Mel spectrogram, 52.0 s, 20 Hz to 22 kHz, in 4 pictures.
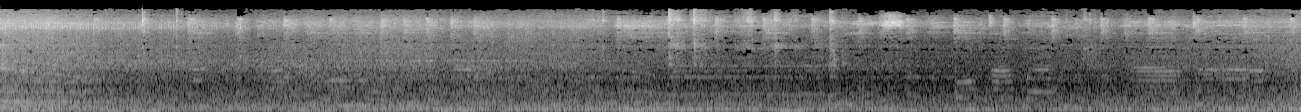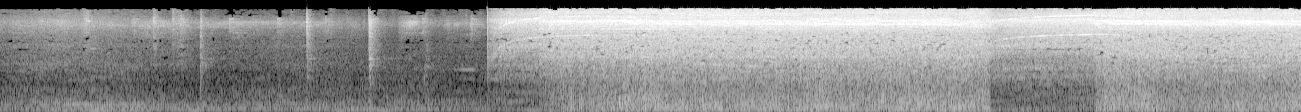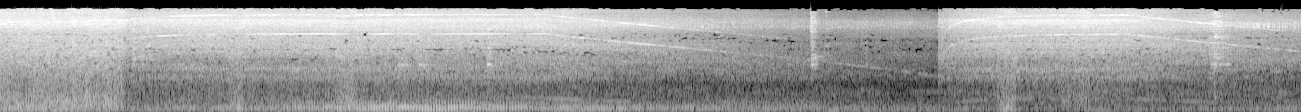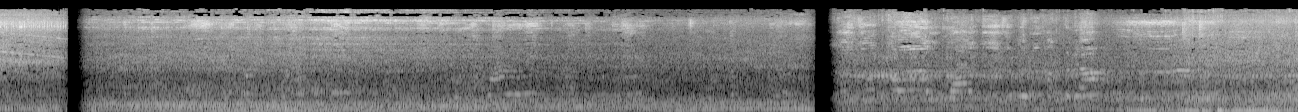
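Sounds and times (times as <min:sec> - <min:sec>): grinder motor whine: 0:17.9 - 0:43.4
angle grinder grinding metal: 0:17.9 - 0:44.5.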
